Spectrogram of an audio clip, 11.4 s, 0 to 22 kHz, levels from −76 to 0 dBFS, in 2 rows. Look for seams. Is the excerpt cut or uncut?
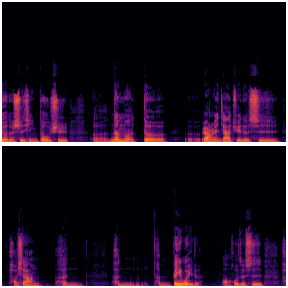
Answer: uncut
